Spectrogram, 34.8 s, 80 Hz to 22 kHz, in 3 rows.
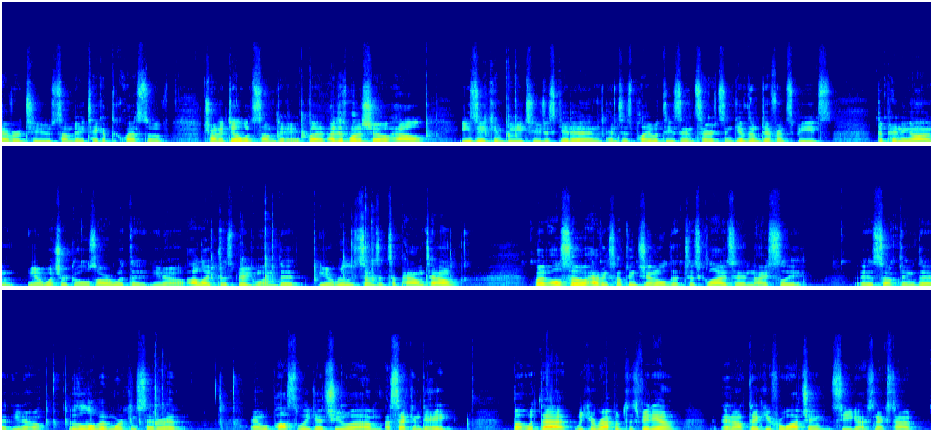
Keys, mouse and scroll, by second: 1.1 click, 2.5 click, 3.5 BackSpace, 3.8 BackSpace, 5.3 KP_0, 6.1 KP_3, 6.4 KP_Enter, 7.5 alt+a, 8.8 click, 9.3 click, 10.2 click, 11.0 click, 12.6 click, 13.3 click, 14.3 Right, 14.7 BackSpace, 14.9 BackSpace, 15.6 KP_0, 15.9 KP_7, 16.2 KP_Enter, 17.2 alt+a, 18.2 click, 18.6 click, 19.0 click, 19.6 click, 20.1 click, 20.7 click, 22.0 click, 22.7 click, 23.8 Delete, 24.1 Delete, 24.9 KP_3, 25.2 KP_Enter, 26.0 alt+a, 27.4 click, 28.0 middle click.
